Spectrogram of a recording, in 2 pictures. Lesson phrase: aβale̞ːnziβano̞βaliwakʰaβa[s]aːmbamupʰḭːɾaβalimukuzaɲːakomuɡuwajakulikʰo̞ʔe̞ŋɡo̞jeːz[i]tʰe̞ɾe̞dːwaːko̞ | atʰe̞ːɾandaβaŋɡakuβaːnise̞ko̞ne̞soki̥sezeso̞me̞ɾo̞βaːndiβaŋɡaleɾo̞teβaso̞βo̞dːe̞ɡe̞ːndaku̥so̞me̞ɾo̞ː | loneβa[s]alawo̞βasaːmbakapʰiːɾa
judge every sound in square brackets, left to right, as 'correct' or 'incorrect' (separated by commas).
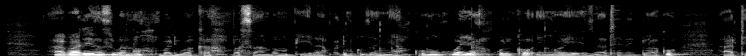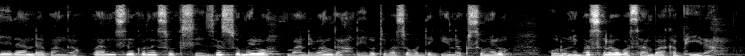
correct, incorrect, correct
